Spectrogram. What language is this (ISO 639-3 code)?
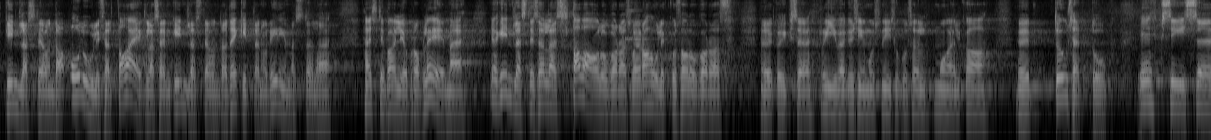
est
